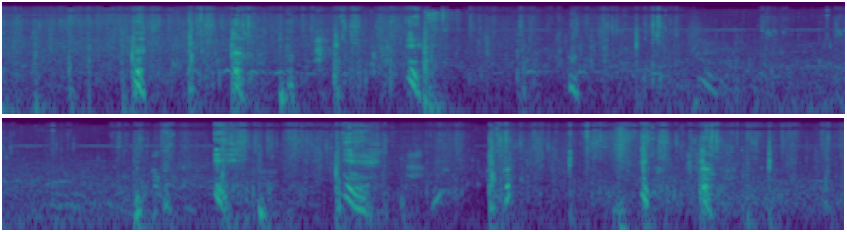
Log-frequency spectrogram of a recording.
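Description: A figure lands with heavy thumps after jumps.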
